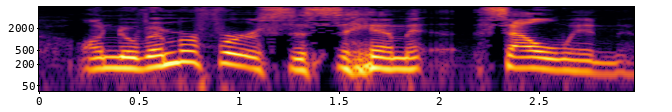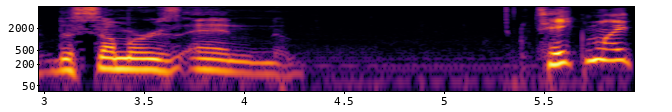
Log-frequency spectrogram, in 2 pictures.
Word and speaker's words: Samhain: salwyn you guys are probably know it better as samhain but i believe it's pronounced salwin that's what halloween three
